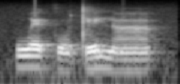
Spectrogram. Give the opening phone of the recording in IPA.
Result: w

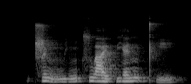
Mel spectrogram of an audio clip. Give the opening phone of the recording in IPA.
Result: ʈ͡ʂ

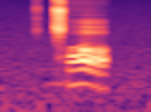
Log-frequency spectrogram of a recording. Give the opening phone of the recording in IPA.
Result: ɡ͡ǁ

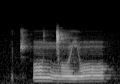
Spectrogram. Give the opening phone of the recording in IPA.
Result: t͡ʃʼ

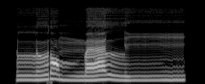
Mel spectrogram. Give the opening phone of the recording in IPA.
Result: lː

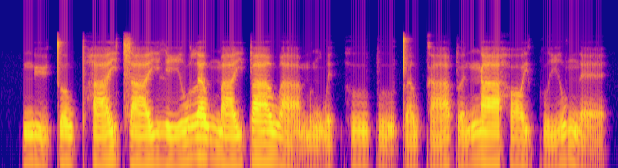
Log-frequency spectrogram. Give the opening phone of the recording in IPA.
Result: ŋ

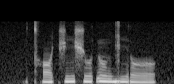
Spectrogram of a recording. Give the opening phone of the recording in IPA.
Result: tʰ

